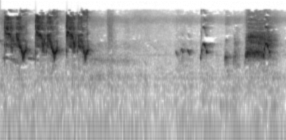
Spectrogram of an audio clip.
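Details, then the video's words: Jalak suren, or Javan pied starling, lure song meant to make a non-singing bird call: three fast bursts of harsh, raspy chatter, a pause, then scattered short whistles and a final long grating burst. "Suara pancingan burung jalak suren macet bunyi"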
